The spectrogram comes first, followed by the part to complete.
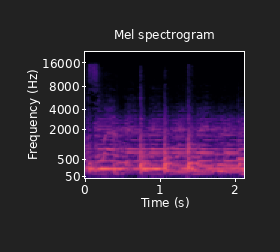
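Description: Cello bowed across strings, its notes breaking off with small clicks and gaps several times rather than joining smoothly: the uneven string crossing that comes from lifting the left-hand fingers up and down instead of holding them down.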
